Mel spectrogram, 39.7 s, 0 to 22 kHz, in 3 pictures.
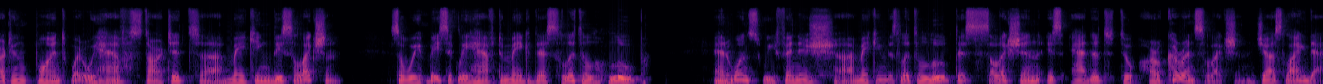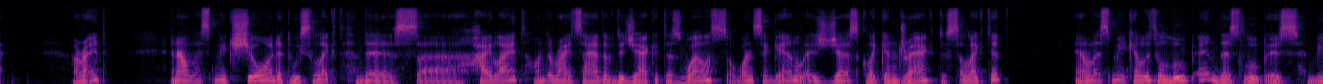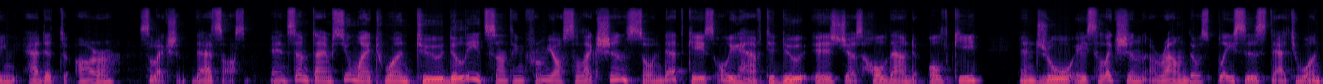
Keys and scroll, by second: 9.6 q, 12.7 q, 26.0 q, 32.4 q, 36.2 q.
